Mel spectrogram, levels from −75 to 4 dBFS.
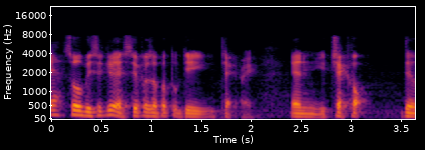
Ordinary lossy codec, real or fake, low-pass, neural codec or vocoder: none; fake; none; codec, 16 kHz, 0.8 kbps, ZipCodec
